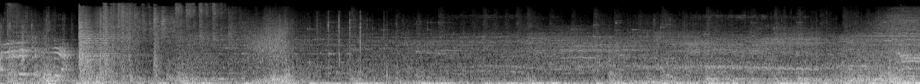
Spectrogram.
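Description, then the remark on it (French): A door is smashed open with several heavy, booming blows and splintering crashes, loud throughout, over a constant rumbling din with faint voices mixed in. “La porte est brisée, pas de quartier.”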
